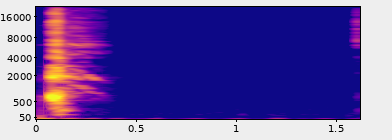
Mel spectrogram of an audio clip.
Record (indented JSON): {
  "cough_length": "1.6 s",
  "cough_amplitude": 32768,
  "cough_signal_mean_std_ratio": 0.2,
  "survey_phase": "beta (2021-08-13 to 2022-03-07)",
  "age": "45-64",
  "gender": "Female",
  "wearing_mask": "No",
  "symptom_none": true,
  "smoker_status": "Never smoked",
  "respiratory_condition_asthma": true,
  "respiratory_condition_other": false,
  "recruitment_source": "REACT",
  "submission_delay": "2 days",
  "covid_test_result": "Negative",
  "covid_test_method": "RT-qPCR",
  "influenza_a_test_result": "Unknown/Void",
  "influenza_b_test_result": "Unknown/Void"
}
